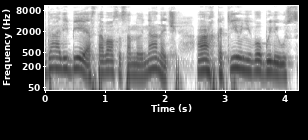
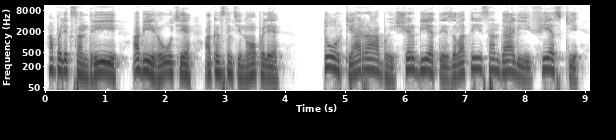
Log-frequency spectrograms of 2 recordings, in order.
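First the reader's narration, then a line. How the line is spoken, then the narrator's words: Sighing. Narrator (Russian): Она снова вздохнула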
